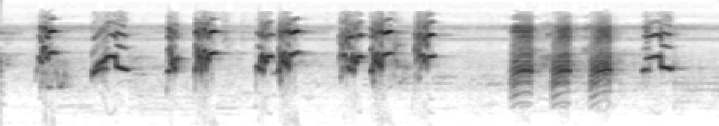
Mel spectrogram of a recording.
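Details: Black-winged starling lure recording, used to attract wild birds: harsh, broad squawking notes with sharply bending whistled overtones, given in short bursts about every half second, ending with three rasping chatters and a final whistle.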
